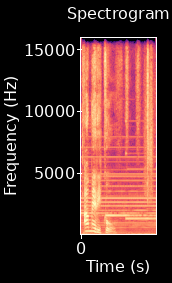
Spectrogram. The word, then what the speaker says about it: Amerigo: Dalam bahasa Spanyol, Amerigo memang diucapkan dengan bunyi Americo.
